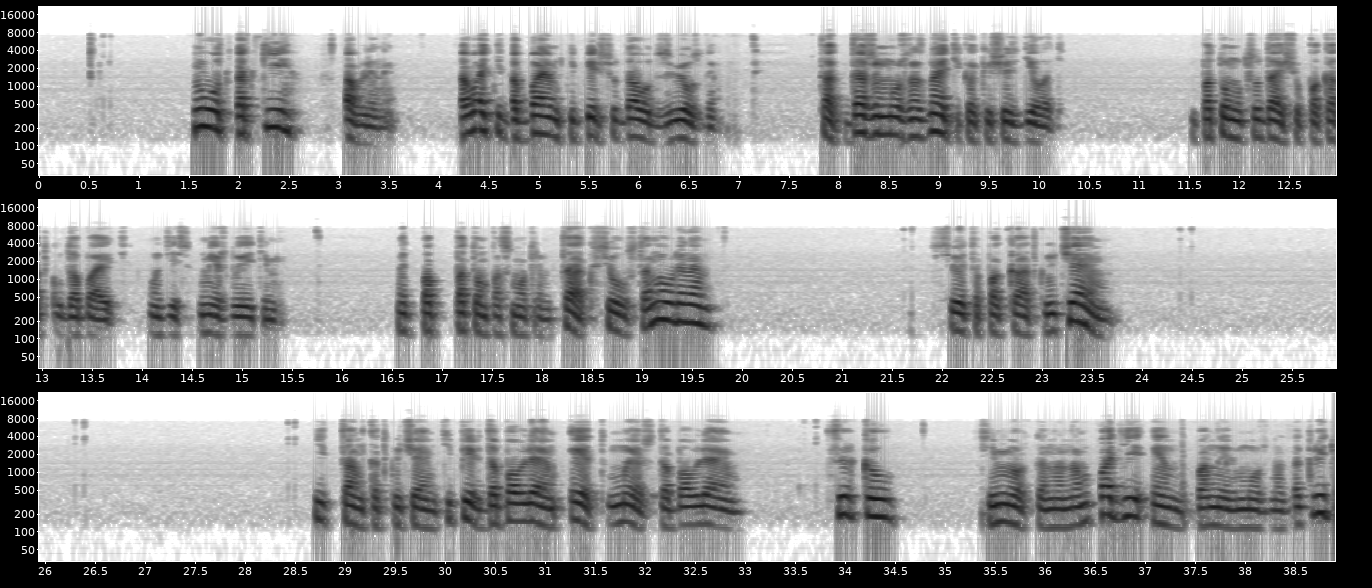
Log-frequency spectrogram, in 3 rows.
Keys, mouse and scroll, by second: 0.8 click, 1.3 scroll down 1, 1.7 shift+middle click, 2.3 scroll up 1, 2.5 middle click, 3.0 middle click, 3.0 scroll up 1, 4.1 scroll down 3, 4.5 middle click, 7.8 middle click, 9.2 scroll up 2, 16.4 scroll down 3, 16.6 middle click, 21.7 click, 22.1 click, 22.9 click, 23.3 click, 24.5 click, 26.4 click, 27.0-27.4 scroll down 3, 28.5 click, 31.0 click, 35.3 KP_7, 37.5 n, 38.1-38.5 scroll up 3.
